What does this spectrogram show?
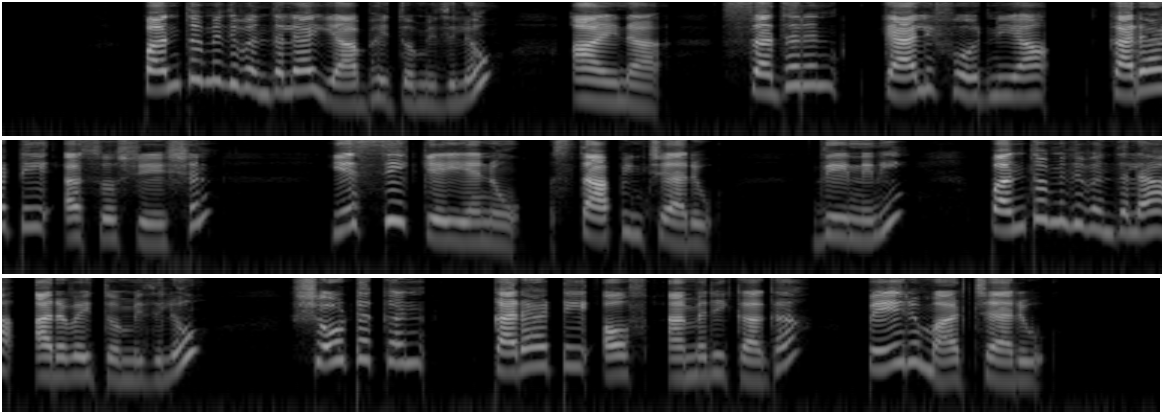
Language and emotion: Telugu, neutral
